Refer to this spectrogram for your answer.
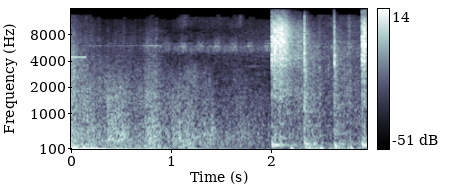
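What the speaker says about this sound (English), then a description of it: "Whoa, that one exploded fast." A nuclear bomb blast in a video game, a heavy rumbling boom followed by a series of sharp, loud cracking bursts, close and without speech.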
